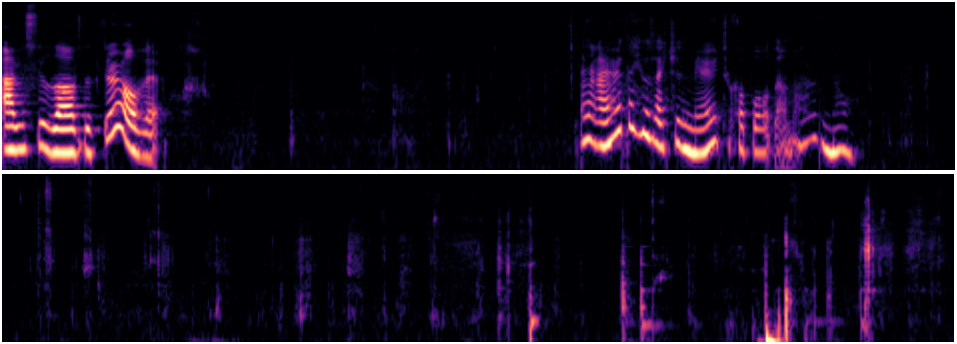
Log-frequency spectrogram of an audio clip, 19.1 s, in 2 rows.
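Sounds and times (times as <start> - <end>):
person chewing and crunching food: 1.6 - 6.2, 8.4 - 19.0.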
